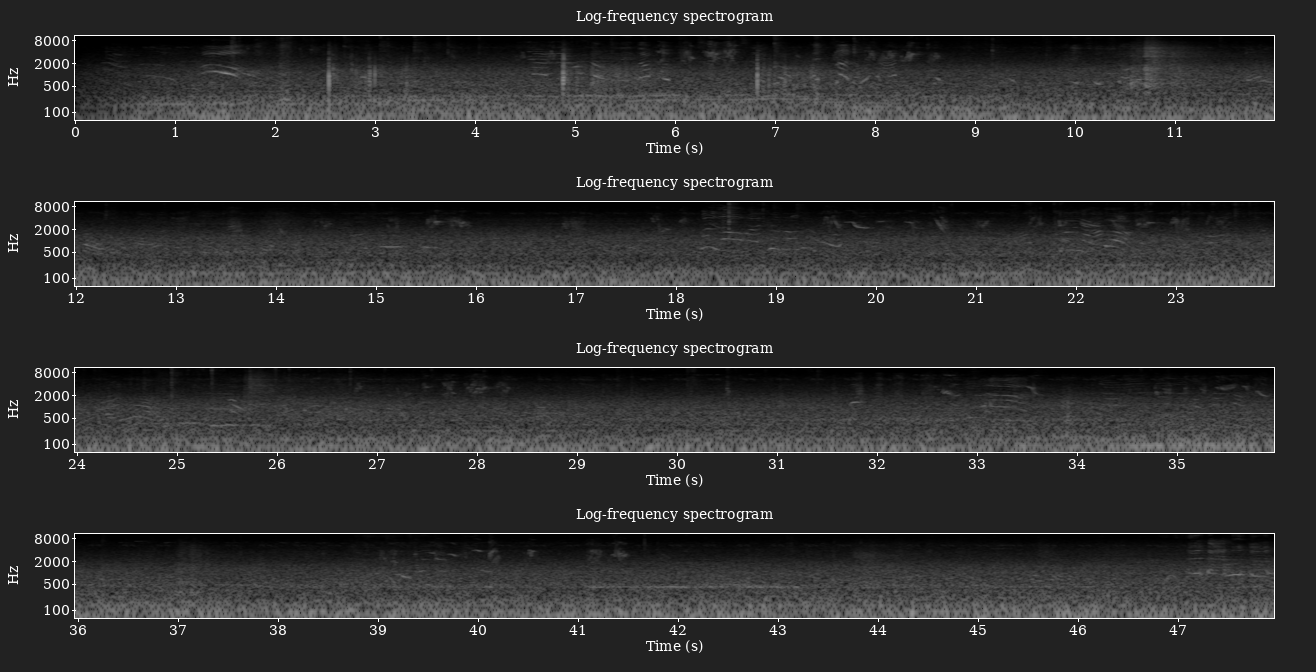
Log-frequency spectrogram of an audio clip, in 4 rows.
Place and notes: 光復賞鳥綠地, Banqiao Dist., New Taipei City - Child and mother
In Riverside Park, Child and mother, Children are learning to roller blading, Traffic Sound, Firecrackers
Zoom H4n+Rode NT4
New Taipei City, Taiwan, 19 January, 14:51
